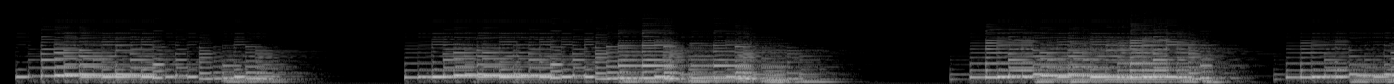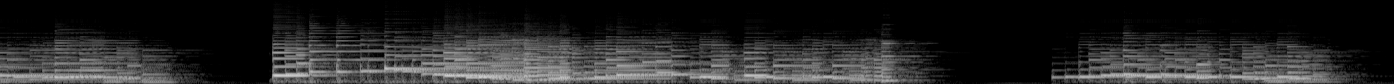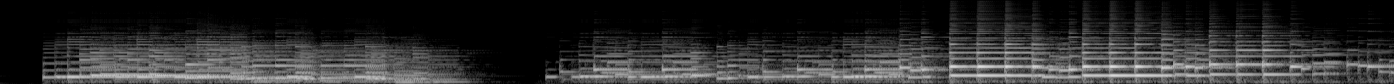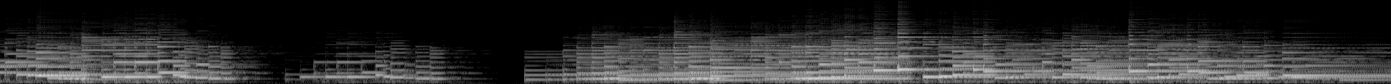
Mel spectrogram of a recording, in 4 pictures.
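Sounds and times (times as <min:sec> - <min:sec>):
piano music: 0:00.2 - 0:03.0, 0:04.1 - 0:08.3, 0:09.6 - 0:15.8, 0:16.7 - 0:23.2, 0:24.6 - 0:27.4, 0:28.4 - 0:32.6, 0:33.4 - 0:46.3, 0:47.3 - 0:55.7.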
